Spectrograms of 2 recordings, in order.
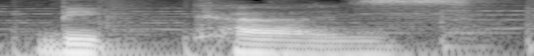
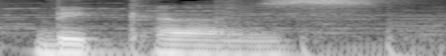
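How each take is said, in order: No difference in how they are said.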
